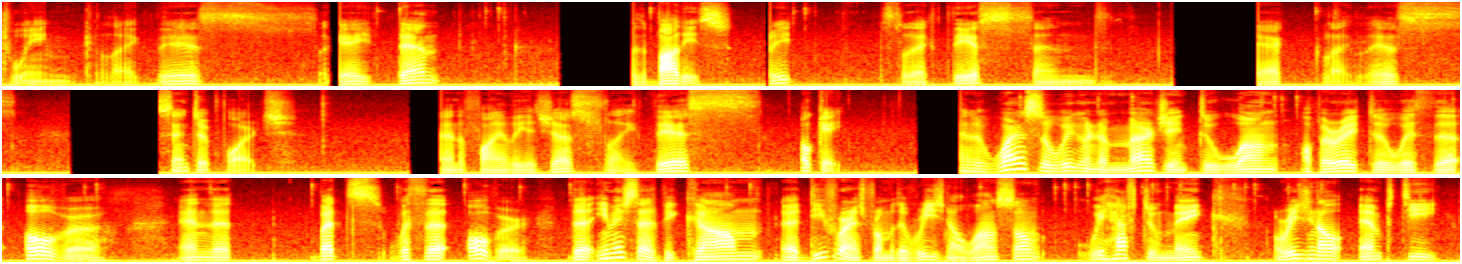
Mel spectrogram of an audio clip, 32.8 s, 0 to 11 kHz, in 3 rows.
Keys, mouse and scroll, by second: 2.9 click, 3.7 click, 4.2-4.6 scroll up 2, 4.8 click, 6.0 click, 7.8-10.0 drag, 10.8-11.8 drag, 13.5-15.6 middle drag, 19.3 click, 20.5 click, 21.9 click, 22.6 click, 23.5-24.3 drag, 25.0-25.5 drag, 25.9-26.3 drag, 26.5-26.8 scroll up 1, 27.4 click, 28.0-28.4 scroll down 1, 29.3 click, 29.9 click, 30.5 click, 30.7 click.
